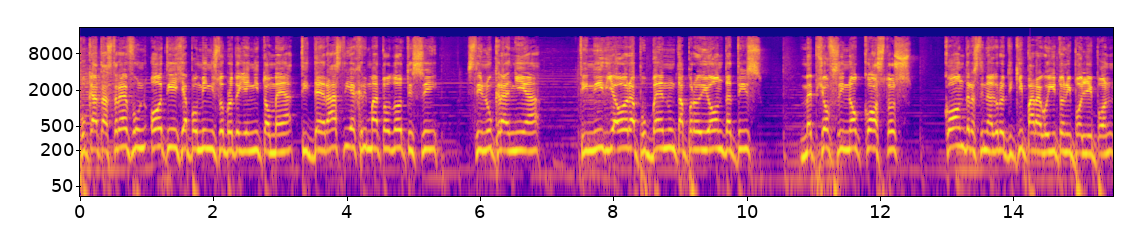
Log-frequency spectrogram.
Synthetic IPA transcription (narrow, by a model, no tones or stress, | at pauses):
pukɐt̪ɐst̪ɾe̞funo̞t̪ieçiɐpo̞miɲist̪o̞mbɾo̞t̪̬o̞ʝe̞ɲit̪o̞me̞ɐt̪ind̪e̞ɾɐst̪iɐxɾimɐt̪o̞ðo̞t̪isi | st̪inukɾɐɲiɐ | t̪iniðʝɐo̞ɾɐpube̞nunt̪ɐpɾo̞io̞nd̪ɐt̪is | me̞pço̞fθino̞ko̞st̪o̞s | ko̞nd̪ɾɐst̪inɐɣɾo̞t̪̬icipɐɾɐɣo̞ʝit̪o̞nipo̞ʎipo̞n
